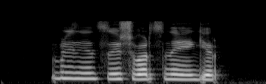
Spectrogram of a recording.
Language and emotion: Russian, sad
